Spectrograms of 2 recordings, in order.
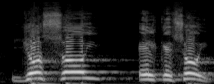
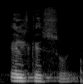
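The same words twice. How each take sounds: First: "Yo soy el que soy" said slowly, higher and louder, every word weighted; slow emphatic proclamation. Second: Said in the usual way. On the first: Acted. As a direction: proclaim it word by word like the divine name. Preacher proclaims God's name. (proclamación lenta y enfática)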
